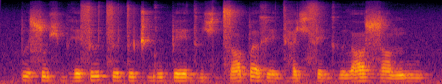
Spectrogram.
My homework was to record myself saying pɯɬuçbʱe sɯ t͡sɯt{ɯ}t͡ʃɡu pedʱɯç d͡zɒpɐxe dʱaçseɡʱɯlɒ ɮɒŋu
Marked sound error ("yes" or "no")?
no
